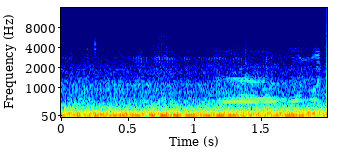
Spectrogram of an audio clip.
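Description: Steady low rumble of a car driving, heard from inside the cabin: engine and road noise, with a man's voice starting near the end.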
